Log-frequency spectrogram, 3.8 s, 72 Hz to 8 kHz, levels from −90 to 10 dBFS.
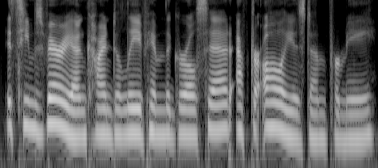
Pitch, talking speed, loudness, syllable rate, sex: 190 Hz, 270 wpm, -18 LUFS, 5.8 syllables/s, female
